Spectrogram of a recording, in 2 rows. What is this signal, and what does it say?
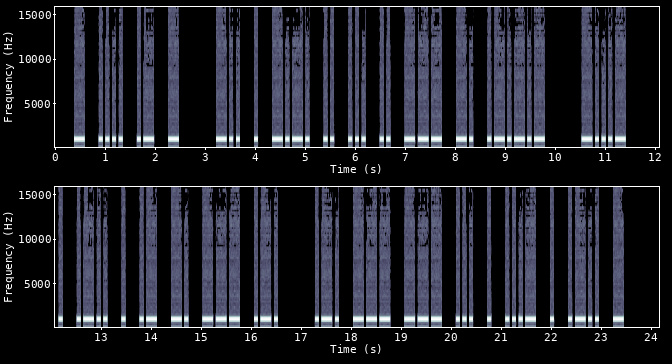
Morse code, heard as a keyed tone, about 18 wpm, spaced as for 15 wpm, 1000 Hz. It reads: THAT DECISION. <BT> ELEANOR ROOSEVELT
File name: qotdfiles / 15wpm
